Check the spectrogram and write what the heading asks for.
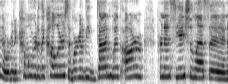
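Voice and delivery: usual speaking voice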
